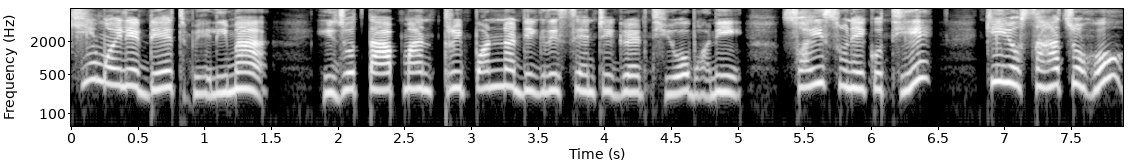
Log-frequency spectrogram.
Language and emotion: Nepali, surprised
